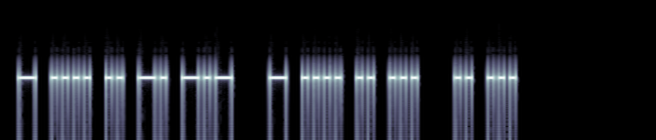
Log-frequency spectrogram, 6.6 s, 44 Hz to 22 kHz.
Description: Morse code, heard as a keyed tone, about 22 wpm, 700 Hz. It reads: THINK THIS IS
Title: Sets of 5 Words Encore 22wpm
